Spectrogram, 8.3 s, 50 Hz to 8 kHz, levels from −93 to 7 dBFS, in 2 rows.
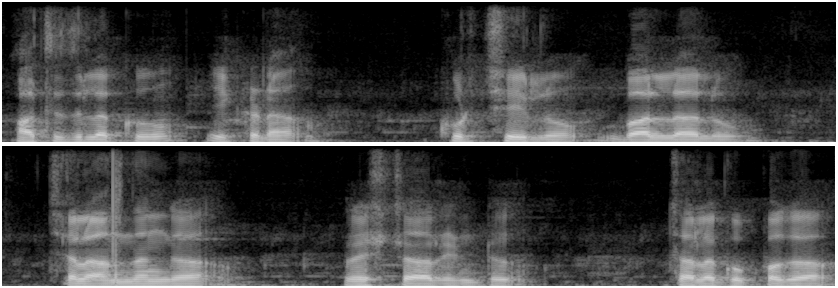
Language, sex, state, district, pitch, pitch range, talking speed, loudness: Telugu, male, Telangana, Nalgonda, 110 Hz, 100-120 Hz, 70 wpm, -18 LUFS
